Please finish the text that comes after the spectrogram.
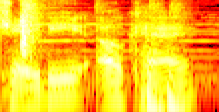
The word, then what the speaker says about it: Sade: It's pronounced Sade, okay?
